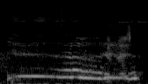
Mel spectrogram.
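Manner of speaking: very high, very slow squeak; squeaky drawn-out voice. Acted. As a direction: stretch it out in a tiny squeak.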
